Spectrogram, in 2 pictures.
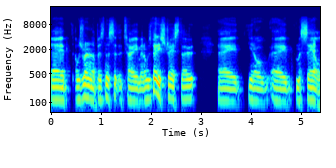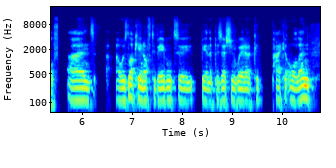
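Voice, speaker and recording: A man talks at a fairly quick pace in a medium pitch, his intonation monotone and flat. The background is quiet. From Scotland. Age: 60s. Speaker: retired mental health nurse. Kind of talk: interview. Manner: hesitant, frequent fillers and restarts.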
